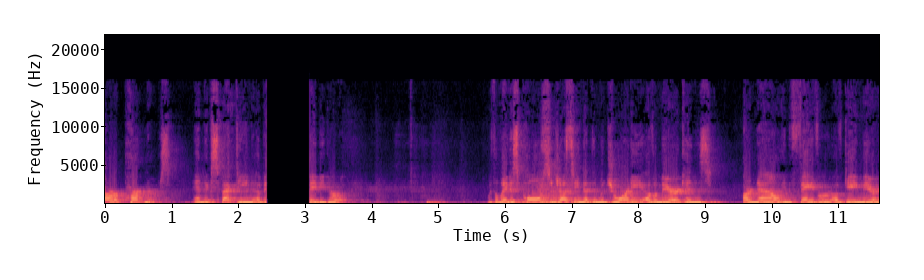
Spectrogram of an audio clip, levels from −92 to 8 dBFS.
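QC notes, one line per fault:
2.41–3.07 s, rebuffering stall: the sound drops to silence for about 0.66 s and then picks up exactly where it stopped, so nothing is skipped and the clip simply runs longer by that gap. This sets it apart from a dropout or packet loss, where audio goes missing and the resumed sound jumps ahead. The player ran dry of downloaded data and waited for more before carrying on.
7.01–7.19 s, loud pop: two sharp pops in quick succession, peaking a little above the level of the surrounding sound, while the audio continues unbroken beneath them. Unlike a click from a dropped sample or a splice, nothing in the underlying sound is interrupted or shifted; the burst sits on top. A brief voltage step or pulse is likely the cause, such as a plug, switch, static discharge or driver glitch, shaped by the downstream circuitry into a thump.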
